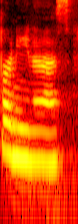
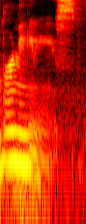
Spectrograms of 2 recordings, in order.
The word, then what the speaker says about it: Bernina: And you would be so surprised at how many people would come in to my store when I sold Berninas and call them Berninis.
